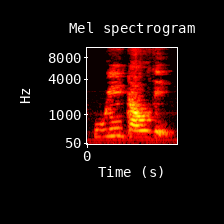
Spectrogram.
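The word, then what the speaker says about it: Wegovy: manufactured and sold under a brand name called we govi and that's spelled w-e-g-o-v-y we go v however it's extremely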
